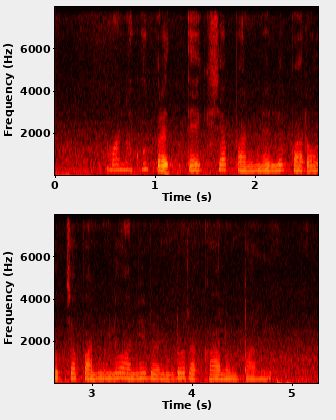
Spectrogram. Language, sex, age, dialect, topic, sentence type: Telugu, female, 60-100, Telangana, banking, statement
